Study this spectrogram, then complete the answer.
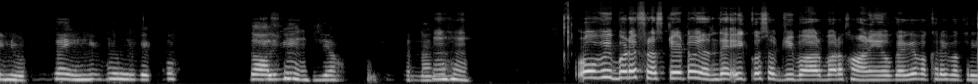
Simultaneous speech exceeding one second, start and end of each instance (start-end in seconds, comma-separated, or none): none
